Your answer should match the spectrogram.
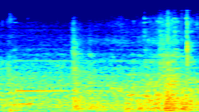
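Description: General Elevator Co. hydraulic passenger elevator arriving: a single steady chime tone lasting about a second, over the rumble of the sliding car and hoistway doors starting to open.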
